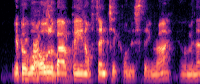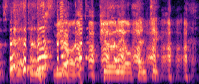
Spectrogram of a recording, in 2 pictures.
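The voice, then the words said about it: Convincing put-on British accent. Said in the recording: “You sound British to me. I don't have a skilled ear, so I would buy it. ... you do the accent perfectly.”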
